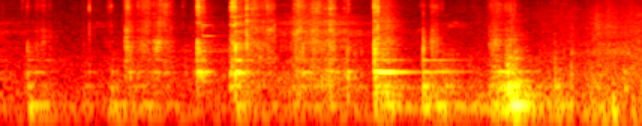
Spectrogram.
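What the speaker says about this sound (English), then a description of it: "And we'll put a lid on that." A lid goes onto a container of apple moonshine mash, heard as a run of close clinks, taps and knocks of metal and glass, irregular and fairly loud, with no voices.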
